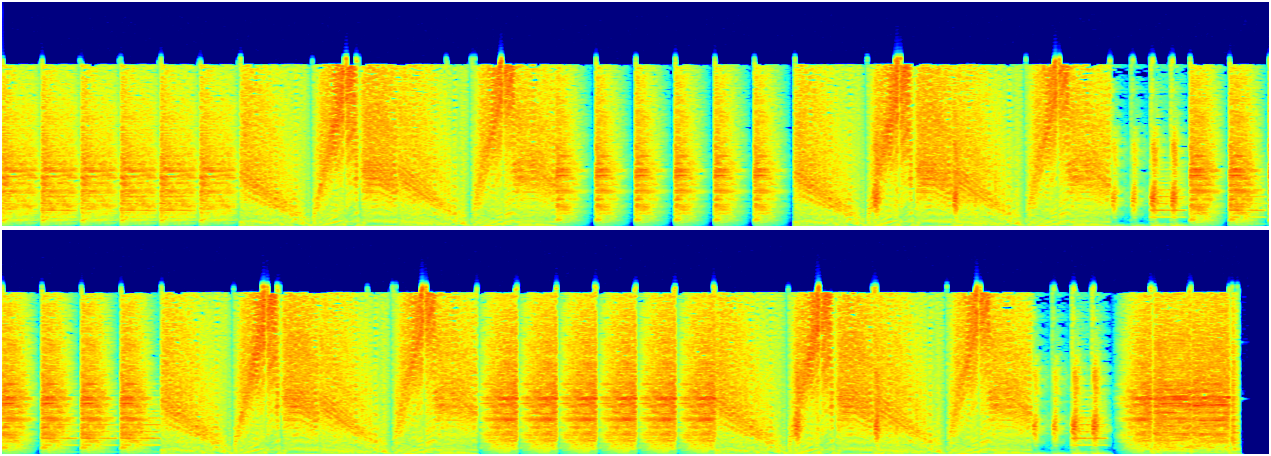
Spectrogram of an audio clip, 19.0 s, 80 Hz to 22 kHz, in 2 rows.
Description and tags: Guitar synth vst from Slayer 2 VST, using a amp modeller VST (crunch ohm i believe), and coldfire distortion VST, used dblue's Glitch VST, FL7XXL used as a VST host. made this for a pile of samples i've given out for projects and nothing has come out of them, so i'm giving it out to everyone and anyone now. 100 BPM. supposed to be the beginning of the loop sequences i made. rendered it all as one loop in case I forgot any samples as one-shots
